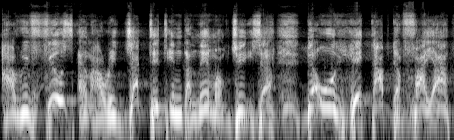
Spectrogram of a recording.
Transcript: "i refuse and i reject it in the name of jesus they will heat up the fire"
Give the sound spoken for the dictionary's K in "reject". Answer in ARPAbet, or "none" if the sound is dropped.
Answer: K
